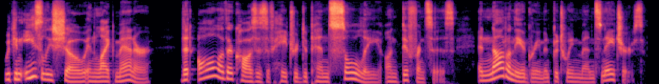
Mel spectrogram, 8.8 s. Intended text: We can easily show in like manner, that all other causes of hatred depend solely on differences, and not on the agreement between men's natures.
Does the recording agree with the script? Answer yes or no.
yes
